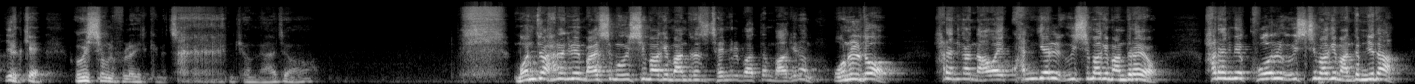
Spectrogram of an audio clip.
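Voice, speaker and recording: Here, a man of about sixty whose voice sits high is preaching in church as senior pastor. He keeps challenging the congregation with rhetorical questions.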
